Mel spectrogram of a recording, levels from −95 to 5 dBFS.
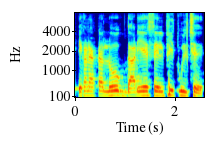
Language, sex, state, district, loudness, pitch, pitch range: Bengali, male, West Bengal, Dakshin Dinajpur, -16 LUFS, 150 Hz, 145-155 Hz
